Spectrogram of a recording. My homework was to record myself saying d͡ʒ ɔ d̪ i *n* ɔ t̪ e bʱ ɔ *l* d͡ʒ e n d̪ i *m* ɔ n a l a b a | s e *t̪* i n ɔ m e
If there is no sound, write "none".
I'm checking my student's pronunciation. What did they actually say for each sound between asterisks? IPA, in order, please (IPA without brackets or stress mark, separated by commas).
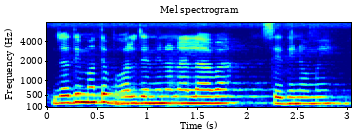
m, l, n, d̪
